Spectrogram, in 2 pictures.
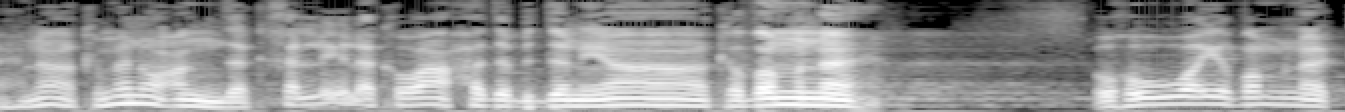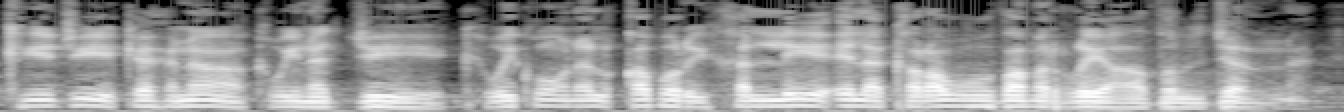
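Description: A man's voice: fairly low pitch, unhurried, muffled recording. Impassioned Iraqi preacher, man. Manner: impassioned, swinging from loud to hushed, sometimes chanting. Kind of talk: Shia mourning sermon.

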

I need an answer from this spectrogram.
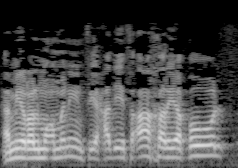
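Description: High-voiced preacher. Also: male voice, steady tone, racing, muffled recording. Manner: emphatic, swings between loud declarations and hushed passages. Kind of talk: sermon.

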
